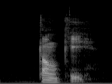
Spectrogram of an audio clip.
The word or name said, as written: Tonki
